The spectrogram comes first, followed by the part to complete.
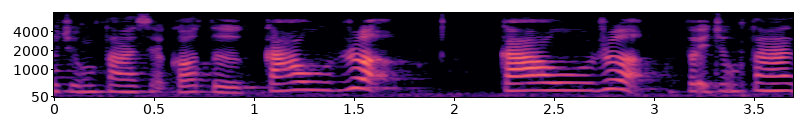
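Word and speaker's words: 高烧: Chúng ta sẽ đọc là cao rợ.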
